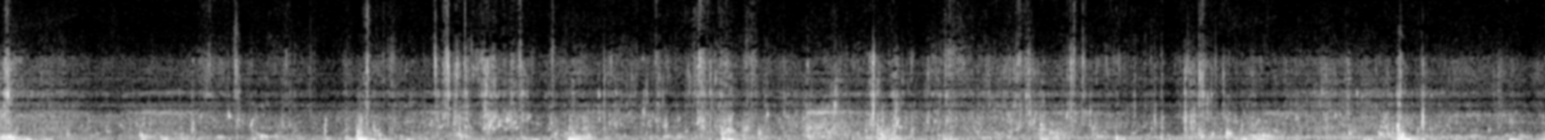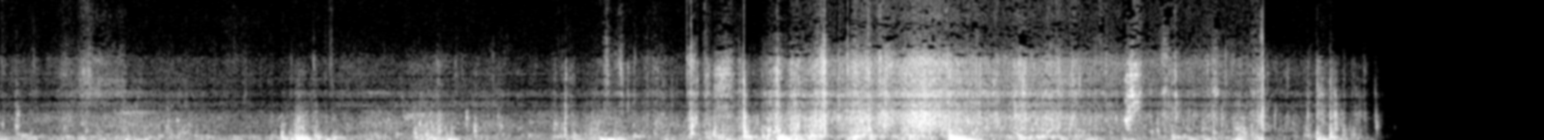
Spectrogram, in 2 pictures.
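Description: Water splashing and knocking against a small boat's hull as a hooked small shark struggles alongside on a line, with wind on the microphone. Scattered knocks throughout, and a louder stretch of splashing near the end.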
